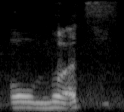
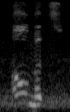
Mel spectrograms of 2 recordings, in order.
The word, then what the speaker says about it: Olomouc: name of this town originally we were saying old mutz and then we said all nets and then we realize that in check you pronounce every single letter and so it's for all of us well it's like all emotes like a moat exactly and then the lady on the train said almonds yeah so yeah we're all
